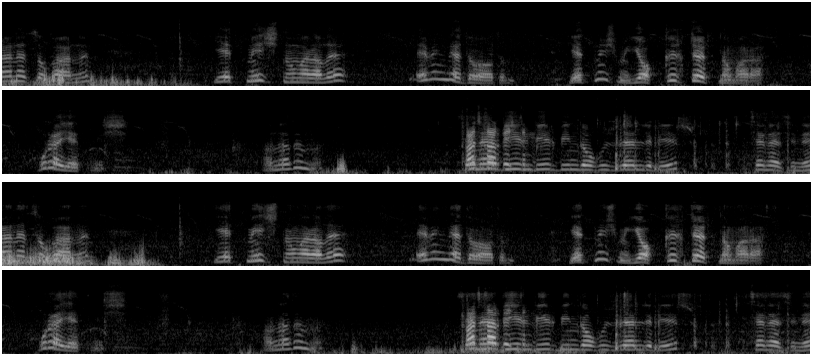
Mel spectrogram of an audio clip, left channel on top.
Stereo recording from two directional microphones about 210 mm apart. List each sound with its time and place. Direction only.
0.0 s speech: 5° left (ahead or behind)
2.1 s speech: 10° left (ahead or behind)
10.7 s speech: 10° left (ahead or behind)
12.7 s speech: 15° right (ahead or behind)
13.1 s speech: 10° left (ahead or behind)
